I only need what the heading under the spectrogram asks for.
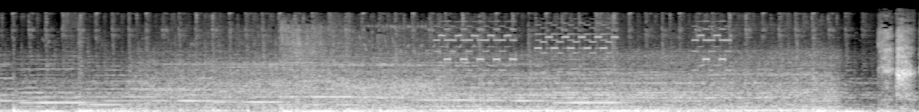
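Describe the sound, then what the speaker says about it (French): A telephone rings unanswered, its electronic ringtone chirping in repeated bursts over a steady background drone of music, then cuts off abruptly near the end. "Elle ne décroche pas son téléphone."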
